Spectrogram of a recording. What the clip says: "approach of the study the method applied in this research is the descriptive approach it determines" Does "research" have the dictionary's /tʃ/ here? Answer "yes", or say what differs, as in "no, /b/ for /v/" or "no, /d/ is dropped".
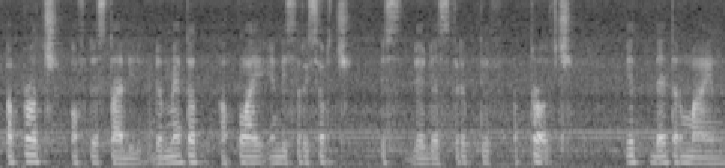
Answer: yes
